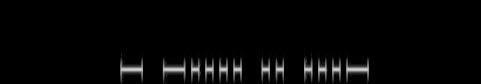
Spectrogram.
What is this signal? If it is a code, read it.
Morse code, heard as a keyed tone, about 17 wpm, 700 Hz. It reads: T6IV
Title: Four Challenging Letter-Number Combinations 17wpm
